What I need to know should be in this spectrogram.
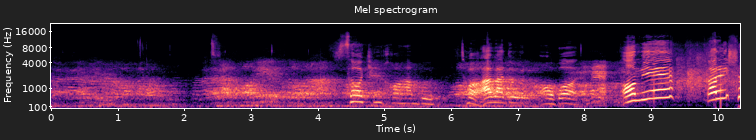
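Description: A woman speaks with animation through a microphone in a large echoing hall.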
